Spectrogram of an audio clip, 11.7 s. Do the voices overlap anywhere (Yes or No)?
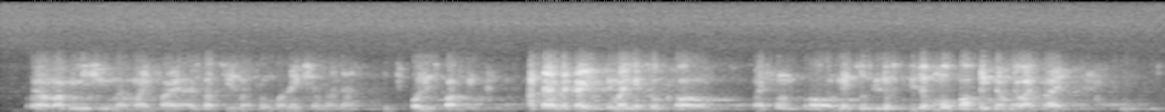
No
